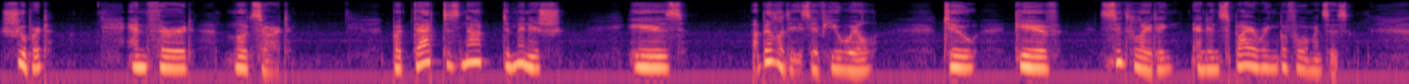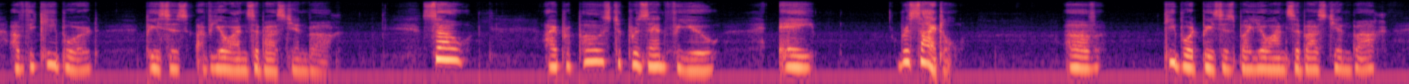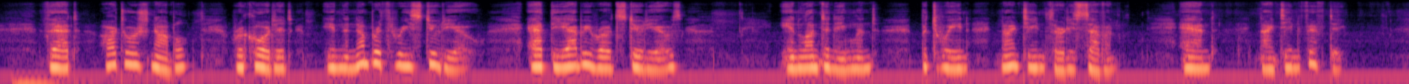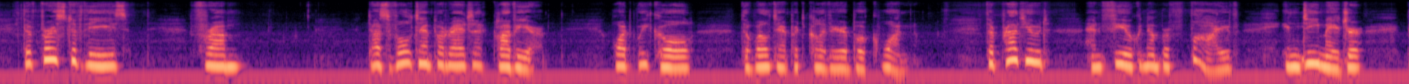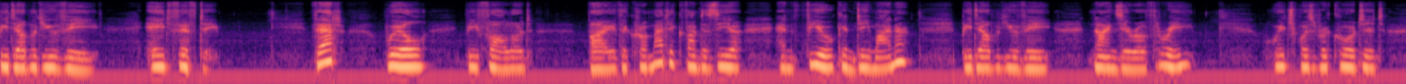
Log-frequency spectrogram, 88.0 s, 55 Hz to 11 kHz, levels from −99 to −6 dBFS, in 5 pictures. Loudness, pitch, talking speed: -29 LUFS, 140 Hz, 75 wpm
